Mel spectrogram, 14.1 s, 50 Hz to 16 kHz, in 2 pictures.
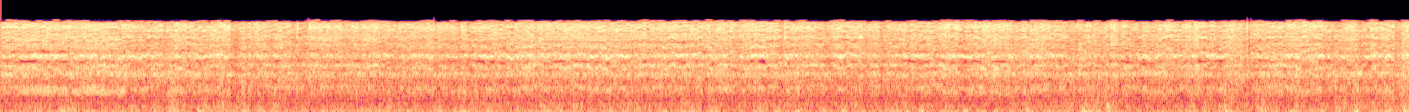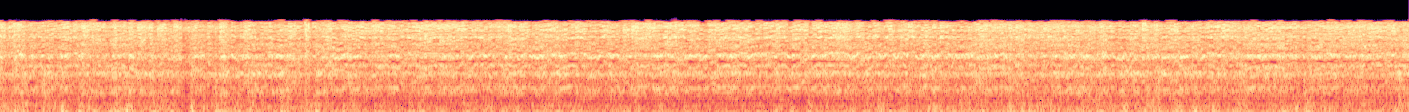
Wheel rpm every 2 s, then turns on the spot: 220, 230, 230, 220, 210, 210, 220.
none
